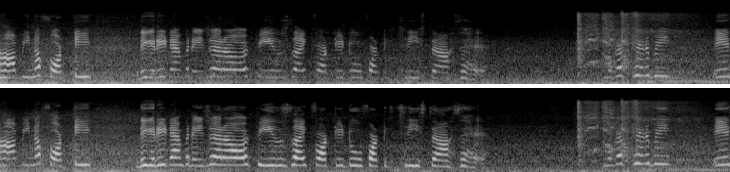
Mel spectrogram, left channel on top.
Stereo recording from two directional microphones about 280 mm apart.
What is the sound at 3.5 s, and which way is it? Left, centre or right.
Speech, right.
